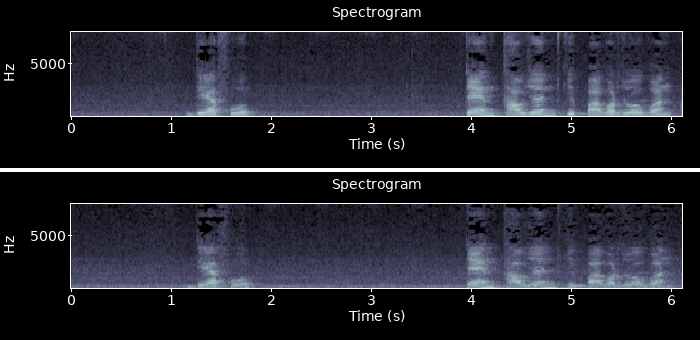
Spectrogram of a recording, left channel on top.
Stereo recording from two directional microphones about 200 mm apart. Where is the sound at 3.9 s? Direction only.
45° left (ahead or behind).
